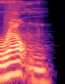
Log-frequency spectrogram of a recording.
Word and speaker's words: Roughton: Paul Roughton. Hey, Now I'm back. Yep. Now I'm questioning it. Okay. It's like crouton Yeah, that's without the C, but that's not how you pronounce it.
